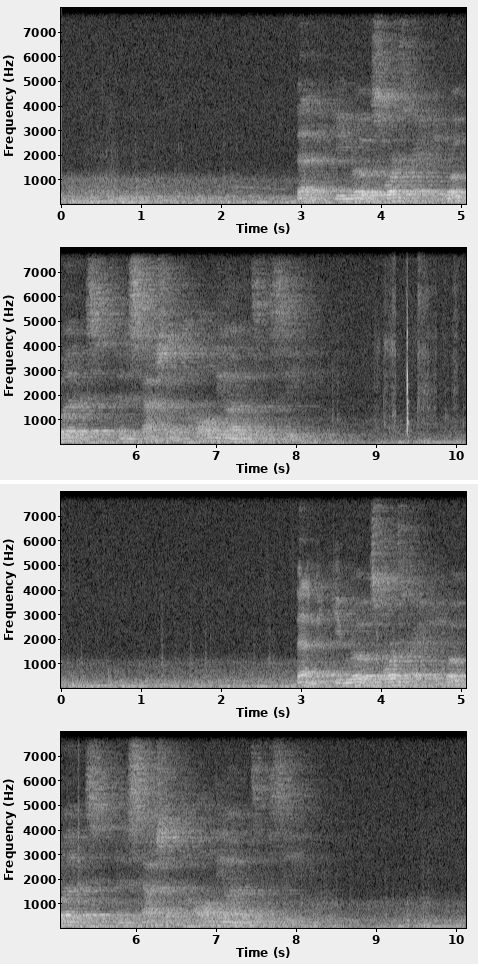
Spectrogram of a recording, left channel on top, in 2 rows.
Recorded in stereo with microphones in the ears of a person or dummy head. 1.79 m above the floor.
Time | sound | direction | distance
2.9 | a man speaking | 25° right (ahead or behind) | 0.8 m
